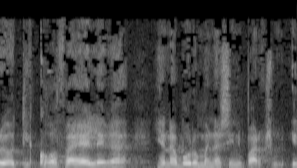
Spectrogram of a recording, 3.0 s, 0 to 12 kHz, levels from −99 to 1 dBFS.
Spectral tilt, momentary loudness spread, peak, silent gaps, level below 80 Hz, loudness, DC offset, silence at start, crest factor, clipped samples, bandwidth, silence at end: -4.5 dB/octave; 9 LU; -12 dBFS; none; -74 dBFS; -30 LUFS; under 0.1%; 0 s; 18 dB; under 0.1%; 11 kHz; 0 s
